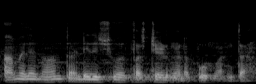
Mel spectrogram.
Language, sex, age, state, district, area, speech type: Kannada, male, 30-45, Karnataka, Chikkaballapur, urban, spontaneous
